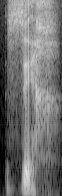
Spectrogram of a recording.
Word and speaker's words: zich: Zich is spelled Z-I-C-H. And that C-H is another way of spelling the G sound. So the G of zich is exactly the same sound as the G in goed or in graag.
